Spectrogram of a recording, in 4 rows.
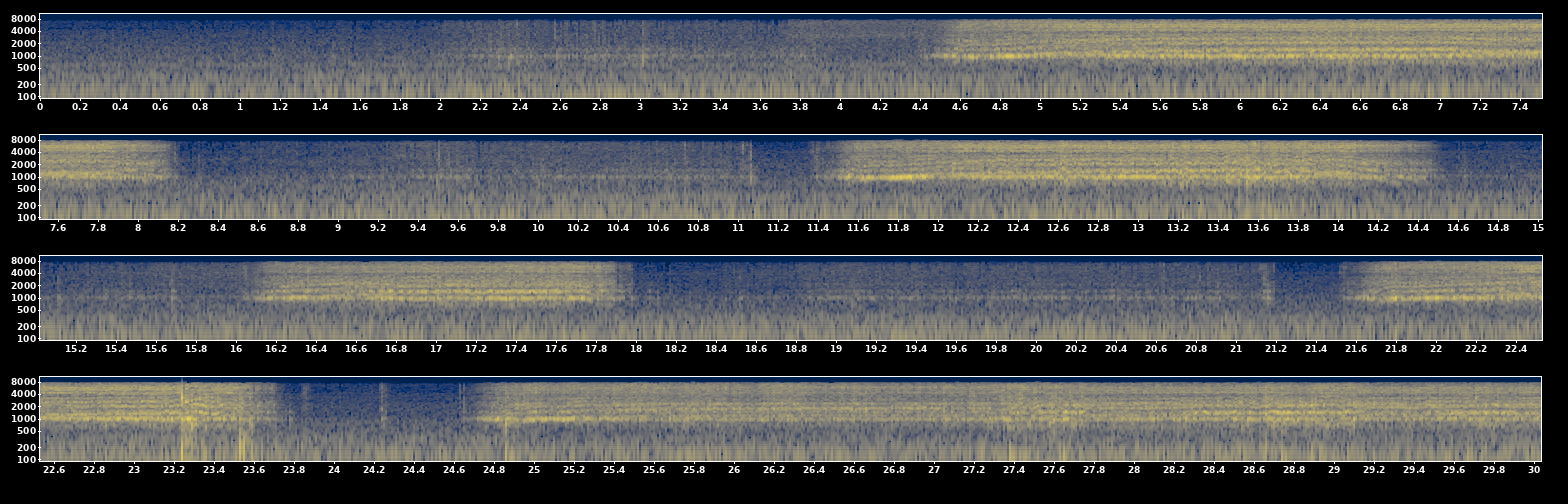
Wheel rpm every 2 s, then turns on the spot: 0, 10, 100, 150, 20, 40, 150, 30, 100, 20, 30, 110, 80, 160, 160.
2-4 8-10 14-16 18-20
